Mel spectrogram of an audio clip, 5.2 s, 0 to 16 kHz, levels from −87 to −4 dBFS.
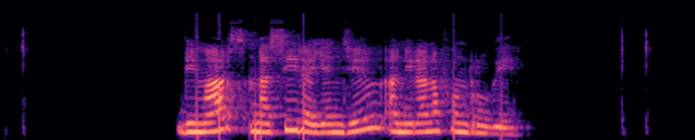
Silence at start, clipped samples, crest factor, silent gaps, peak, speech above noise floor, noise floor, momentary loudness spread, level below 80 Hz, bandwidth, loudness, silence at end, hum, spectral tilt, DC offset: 1.35 s; under 0.1%; 20 dB; none; -6 dBFS; over 67 dB; under -90 dBFS; 11 LU; -58 dBFS; 7.4 kHz; -23 LUFS; 1.35 s; none; -6 dB/octave; under 0.1%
